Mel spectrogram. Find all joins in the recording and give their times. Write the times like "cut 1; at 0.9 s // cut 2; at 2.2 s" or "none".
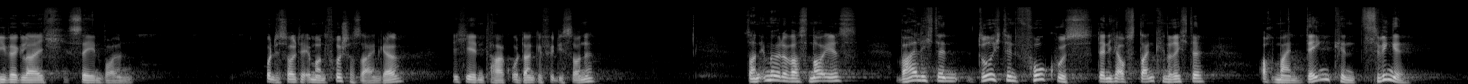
cut 1; at 2.6 s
